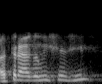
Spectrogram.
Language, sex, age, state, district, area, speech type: Sanskrit, male, 60+, Uttar Pradesh, Ghazipur, urban, conversation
